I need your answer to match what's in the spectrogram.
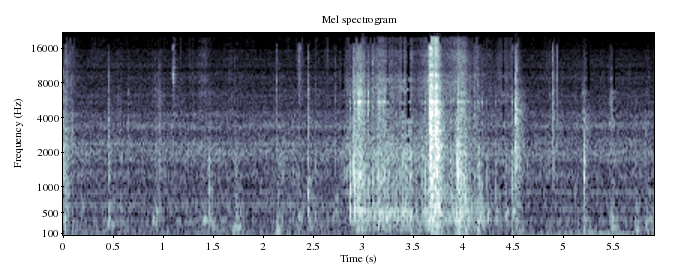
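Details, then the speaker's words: HP LaserJet 1200 after lubricating the laser scanner to cure a loud squeal: sparse soft clicks and a short paper-feed whir with no squeal while making copies. The printer now operates normally. "seems like it's working so far that noise is gone and made some copies"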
